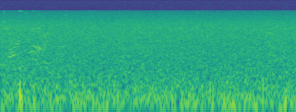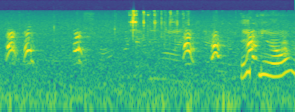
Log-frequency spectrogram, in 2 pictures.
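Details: Yorkshire terrier Pinot Grigio, a little nervous on his first visit to a dog park and not yet knowing other dogs, gives a run of high, sharp yips and short barks in quick bursts during the second half, over background chatter.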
